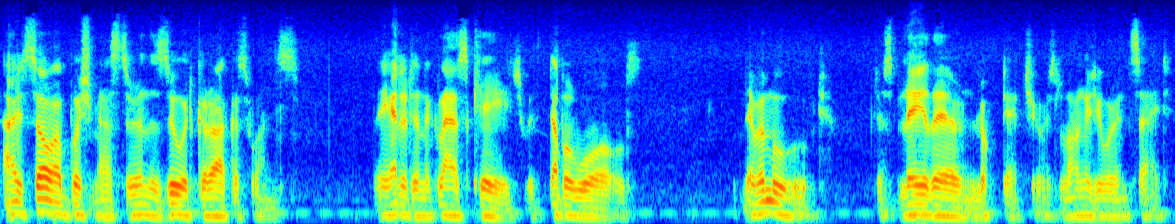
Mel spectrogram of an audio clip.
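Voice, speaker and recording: A dull old radio recording of a stern sea captain. His low voice is gruff and terse, wary and faintly ominous in classic radio drama style. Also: fairly even intonation, normal speed. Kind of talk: 1940s radio drama acting.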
